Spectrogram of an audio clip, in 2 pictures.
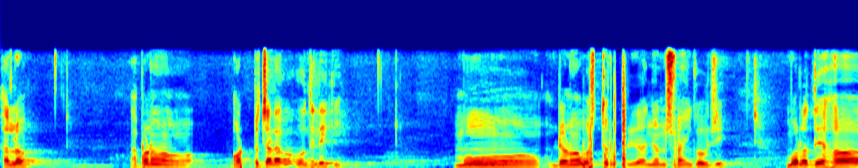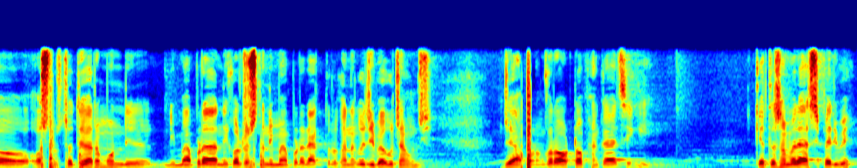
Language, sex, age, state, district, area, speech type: Odia, male, 30-45, Odisha, Puri, urban, spontaneous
